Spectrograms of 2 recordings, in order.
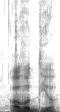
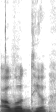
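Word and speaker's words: অবধ্যো: করব অভদ ইয় তাহলে এটা পুরাটা আমরা একসাথে উচ্চারণ করতে পারি অভদীয় ঠিক আছে অভদীয় এরপরে যে এখানে যে অর্ধমাত্রা হচ্ছে আছে সে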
